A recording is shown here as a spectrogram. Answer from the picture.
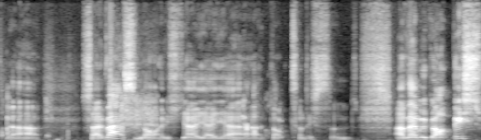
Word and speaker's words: noctilucent: Say that again, because I can never pronounce that. Noctilucent.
